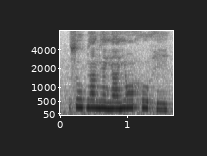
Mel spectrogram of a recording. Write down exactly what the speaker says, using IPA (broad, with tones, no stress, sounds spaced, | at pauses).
s u˦ ɡ ã˦ ɡ ɛ̃˦˨ j ã˧ j ɔ̃˦ h u˦˨ h i˨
